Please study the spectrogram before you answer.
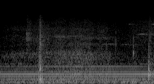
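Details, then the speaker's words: Red Oak TX split-capacitor condenser, compressor and fan on separate capacitors, mic held close: steady low compressor hum with no fan whoosh; contactor LED normal but condenser fan not running due to bad 15 µF fan capacitor. "The LED on the contactor shows you that everything is normal with it, that it should be running, but it's not. You hear no fan, just humming."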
